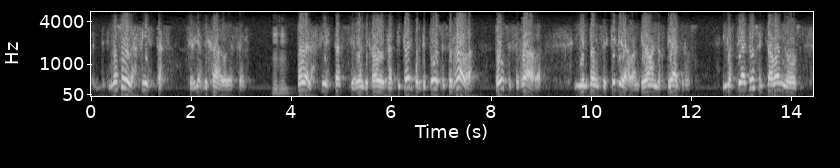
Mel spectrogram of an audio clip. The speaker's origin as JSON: {"language": "Spanish", "region": "Buenos Aires", "country": "Argentina", "said": "En Buenos Aires, porque soy de Buenos Aires, y en la Argentina, porque soy argentino"}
